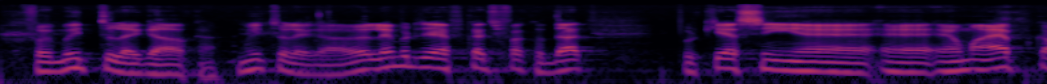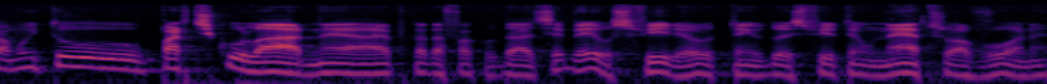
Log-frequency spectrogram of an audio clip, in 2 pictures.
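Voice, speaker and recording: Talking very fast, a man uses lively intonation. His pitch sits in the medium range. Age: 50s. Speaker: musician. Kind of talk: podcast interview. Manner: halting, many fillers and repeats.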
